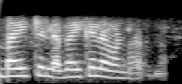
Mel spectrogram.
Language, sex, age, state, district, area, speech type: Malayalam, female, 18-30, Kerala, Idukki, rural, conversation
